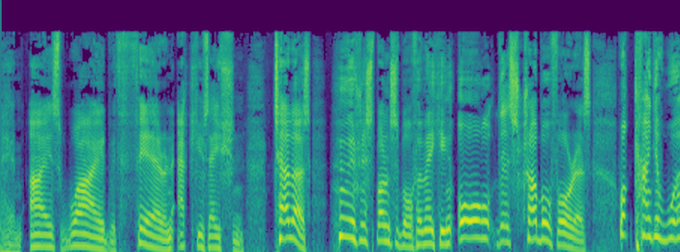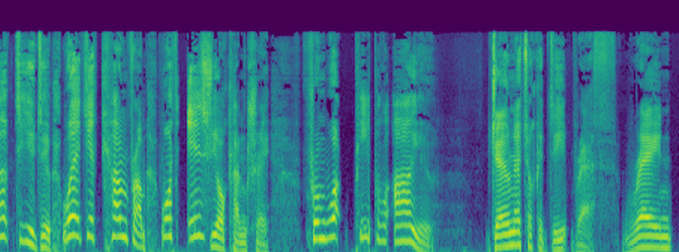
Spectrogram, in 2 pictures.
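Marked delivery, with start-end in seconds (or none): 3.6-14.9 accusing demand. A narrator's reading. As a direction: fire the questions at him, scared and accusing. Sailors accuse Jonah in fear.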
